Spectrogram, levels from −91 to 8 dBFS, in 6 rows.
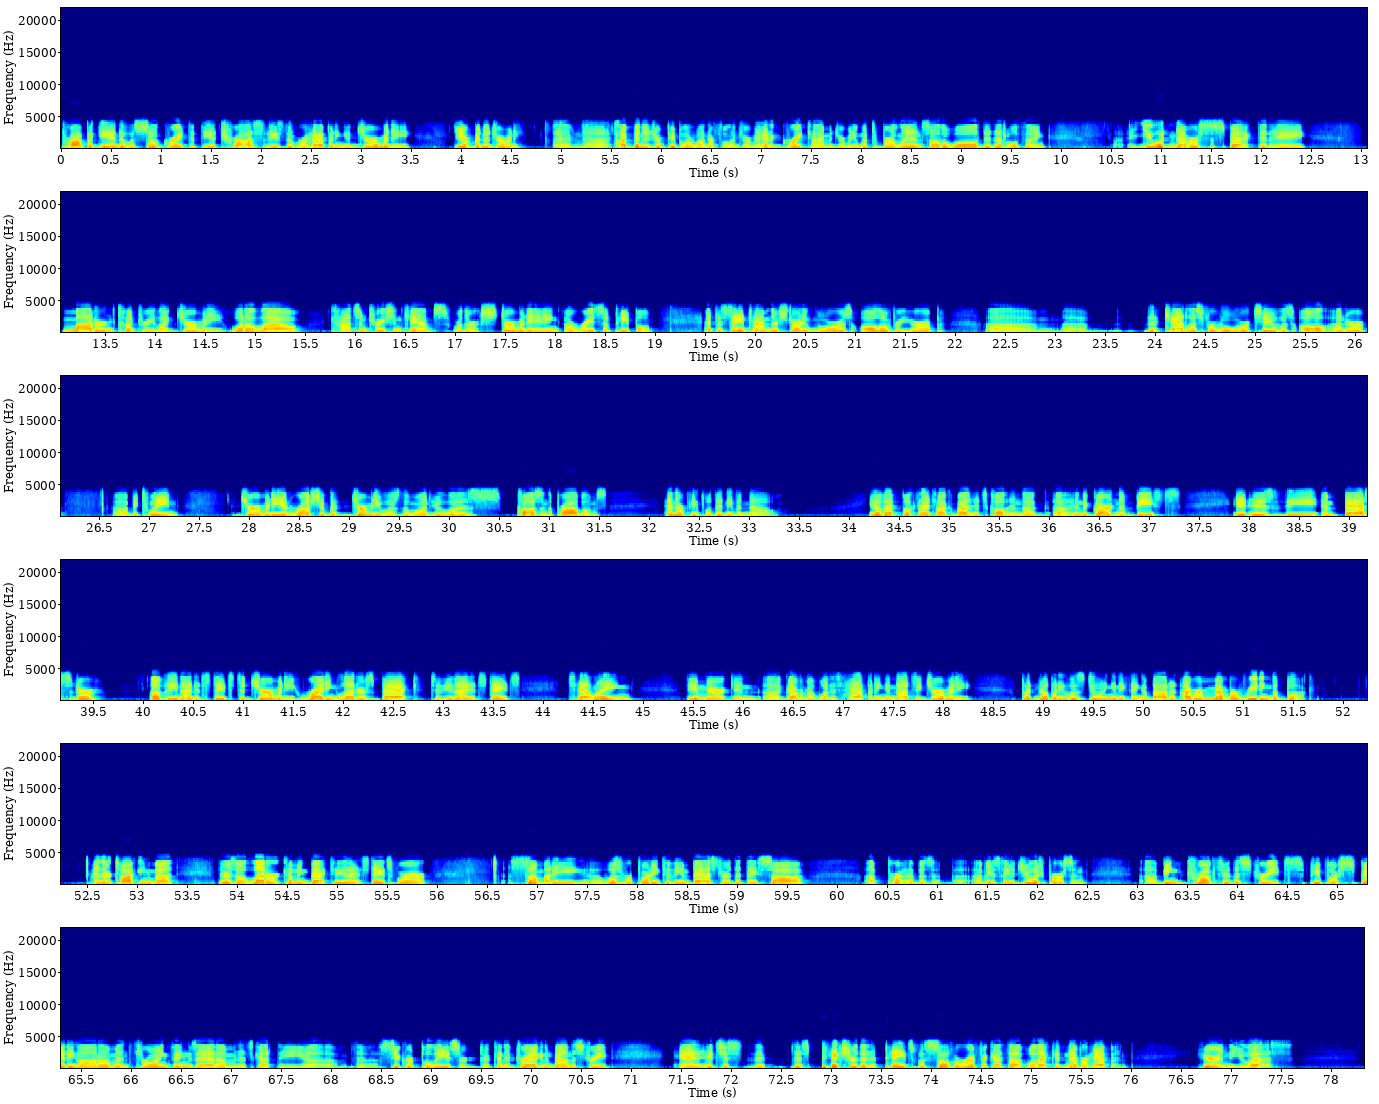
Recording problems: high frequencies cut off; severe; nothing above 4 kHz

